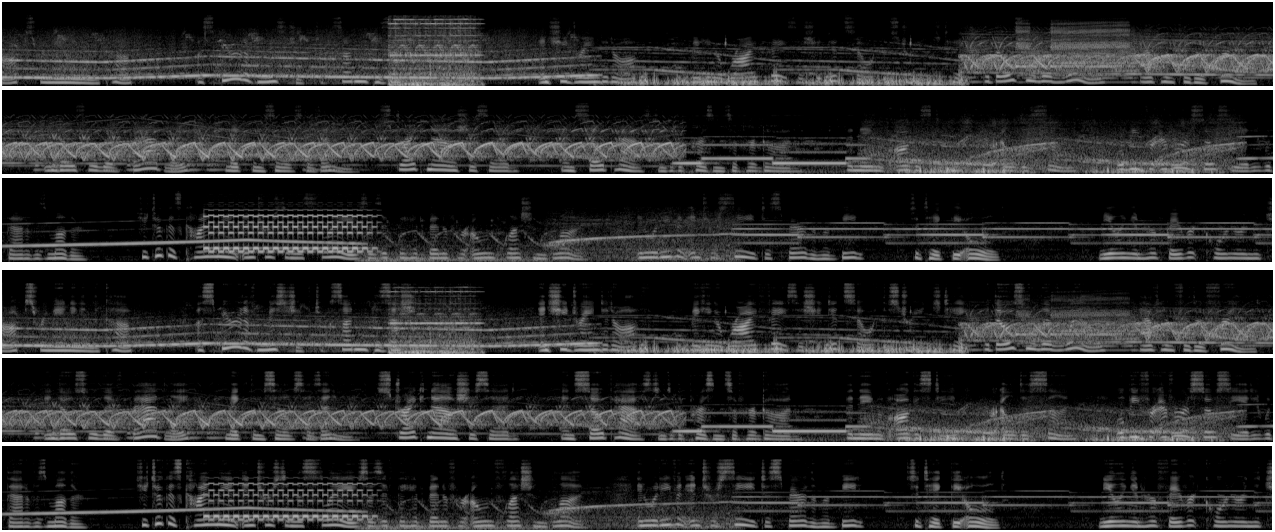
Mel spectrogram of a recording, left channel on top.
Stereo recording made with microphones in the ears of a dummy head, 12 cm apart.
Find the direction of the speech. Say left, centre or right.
right.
